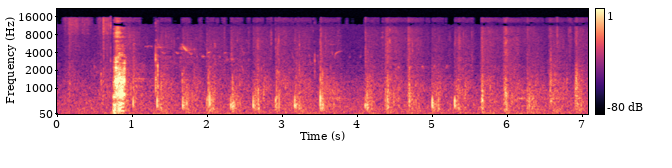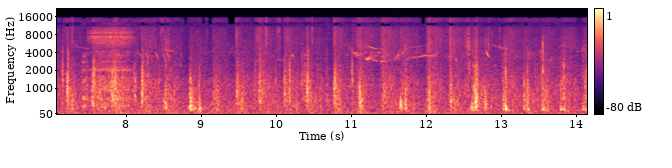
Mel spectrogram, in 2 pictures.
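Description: Footsteps crunch on dirt and gravel outdoors.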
